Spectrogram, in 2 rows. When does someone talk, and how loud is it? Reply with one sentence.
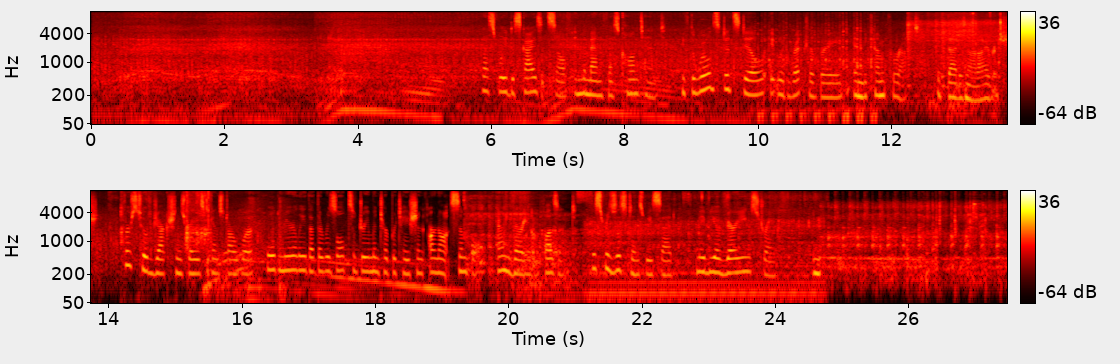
The talking can be heard from 5.8 to 24.7 s, at a steady volume.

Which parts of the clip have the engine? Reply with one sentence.
You can hear the engine from 0.0 to 27.4 s.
